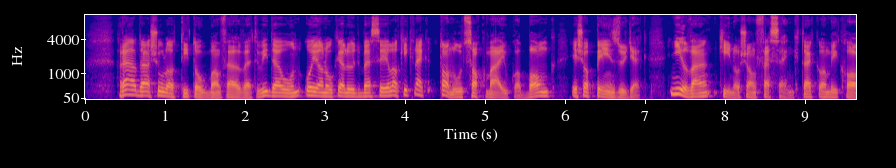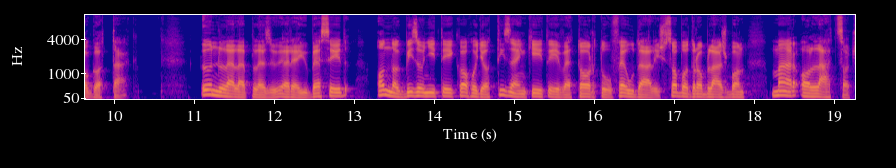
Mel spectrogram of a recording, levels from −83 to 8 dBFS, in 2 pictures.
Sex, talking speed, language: male, 110 wpm, Hungarian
